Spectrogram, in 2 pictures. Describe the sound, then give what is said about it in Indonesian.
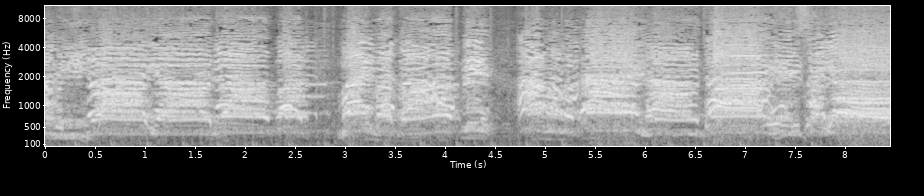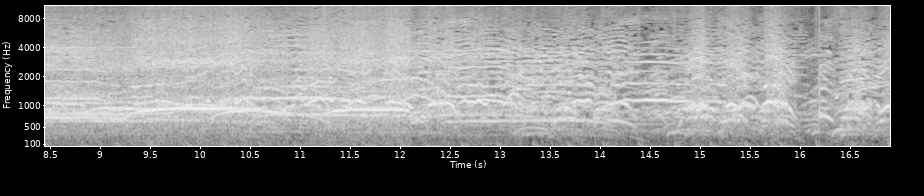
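A large crowd, mostly Filipino diaspora in the Netherlands, shouts and chants former president Duterte's name loudly in unison outside the detention unit in Scheveningen, The Hague, after the gate closed, rhythmic bursts of many voices rising into sustained cheering and whooping, with no pauses throughout. “Mereka yang umumnya diaspora Filipina di Belanda meneriakkan namanya setelah gerbang ditutup.”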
